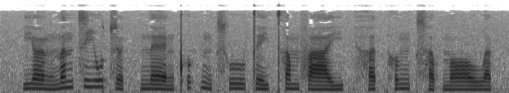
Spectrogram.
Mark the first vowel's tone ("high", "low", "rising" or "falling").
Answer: low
